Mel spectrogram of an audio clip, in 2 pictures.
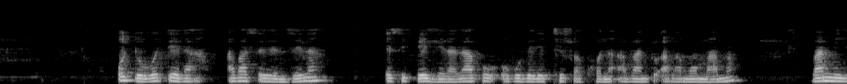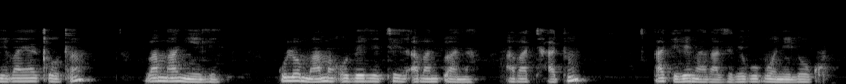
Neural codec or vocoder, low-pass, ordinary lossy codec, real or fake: none; 5.4 kHz; AAC, 24 kbps; real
